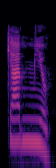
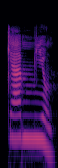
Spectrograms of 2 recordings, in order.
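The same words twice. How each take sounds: The two takes are said the same way.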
